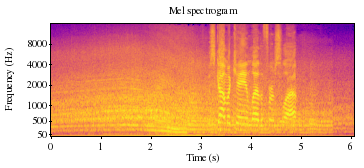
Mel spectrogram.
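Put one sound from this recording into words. Racing car engines roar loudly, their pitch dropping as they change gear.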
